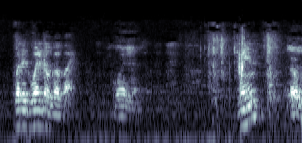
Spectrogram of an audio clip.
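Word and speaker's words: Wynn: Win. Win or Wen?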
